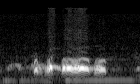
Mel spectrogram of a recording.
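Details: Spotted dove calling as a lure for wild doves: a brief phrase of soft coos building into one long loud coo and a shorter closing note, with a low steady hum underneath.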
